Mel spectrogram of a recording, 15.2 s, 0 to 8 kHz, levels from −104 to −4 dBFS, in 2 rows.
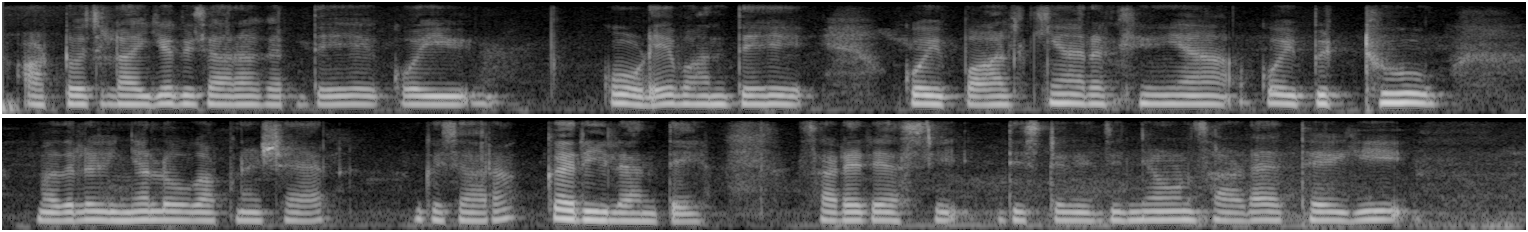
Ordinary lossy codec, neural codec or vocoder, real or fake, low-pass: none; vocoder, 44.1 kHz, 80 mel bands, Vocos; fake; 7.2 kHz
